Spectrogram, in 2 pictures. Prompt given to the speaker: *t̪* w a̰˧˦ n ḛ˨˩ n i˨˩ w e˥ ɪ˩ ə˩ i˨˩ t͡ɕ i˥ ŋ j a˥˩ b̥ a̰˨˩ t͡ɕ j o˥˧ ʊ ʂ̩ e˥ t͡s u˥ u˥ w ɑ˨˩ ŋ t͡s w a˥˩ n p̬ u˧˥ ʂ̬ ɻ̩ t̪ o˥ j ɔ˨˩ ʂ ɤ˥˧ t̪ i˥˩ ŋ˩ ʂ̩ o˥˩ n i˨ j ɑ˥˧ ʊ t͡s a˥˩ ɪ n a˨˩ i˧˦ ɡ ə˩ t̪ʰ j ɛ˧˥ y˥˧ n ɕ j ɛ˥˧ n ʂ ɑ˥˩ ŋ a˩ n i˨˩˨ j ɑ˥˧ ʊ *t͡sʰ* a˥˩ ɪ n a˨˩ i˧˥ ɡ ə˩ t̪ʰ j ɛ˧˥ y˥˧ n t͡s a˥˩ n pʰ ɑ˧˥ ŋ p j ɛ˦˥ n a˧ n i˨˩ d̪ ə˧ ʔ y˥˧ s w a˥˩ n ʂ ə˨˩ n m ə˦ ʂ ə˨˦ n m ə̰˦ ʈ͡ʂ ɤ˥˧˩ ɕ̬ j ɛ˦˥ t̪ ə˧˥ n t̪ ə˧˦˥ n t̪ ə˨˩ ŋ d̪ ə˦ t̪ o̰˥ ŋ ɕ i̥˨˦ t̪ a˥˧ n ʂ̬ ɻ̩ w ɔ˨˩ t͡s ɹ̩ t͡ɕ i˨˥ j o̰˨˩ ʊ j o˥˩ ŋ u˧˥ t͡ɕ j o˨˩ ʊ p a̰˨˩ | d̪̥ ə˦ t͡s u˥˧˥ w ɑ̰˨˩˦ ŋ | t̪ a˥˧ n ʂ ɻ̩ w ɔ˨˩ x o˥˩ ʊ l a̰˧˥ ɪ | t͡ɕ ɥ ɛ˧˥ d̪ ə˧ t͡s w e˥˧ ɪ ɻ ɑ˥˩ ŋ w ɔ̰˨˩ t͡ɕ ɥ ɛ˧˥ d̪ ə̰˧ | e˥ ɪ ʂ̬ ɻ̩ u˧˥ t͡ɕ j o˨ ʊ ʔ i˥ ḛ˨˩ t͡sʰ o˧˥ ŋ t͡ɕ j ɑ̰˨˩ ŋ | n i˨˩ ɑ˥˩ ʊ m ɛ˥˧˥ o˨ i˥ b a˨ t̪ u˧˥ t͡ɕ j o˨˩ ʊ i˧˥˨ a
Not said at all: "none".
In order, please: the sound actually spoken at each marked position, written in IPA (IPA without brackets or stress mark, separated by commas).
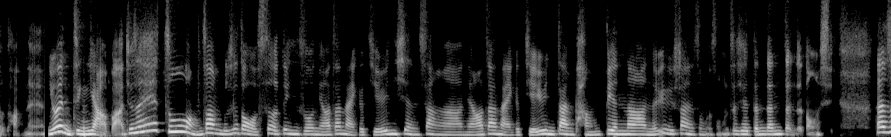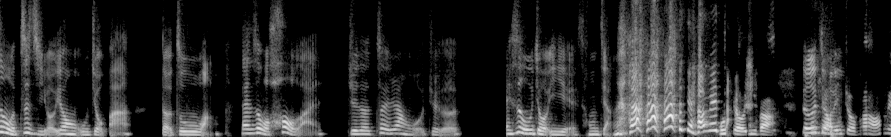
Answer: t̪ʰ, t͡s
